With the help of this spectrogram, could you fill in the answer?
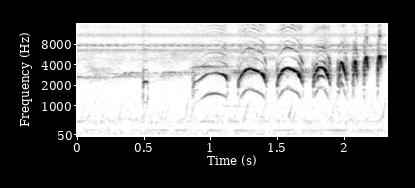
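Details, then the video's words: Indonesian kaso-kaso bird in full song: after a soft lead-in note, clear arched whistles repeat, quickening and rising into a rapid run of short high notes, over low background noise. "BURUNG KASO KASO GACOR"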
